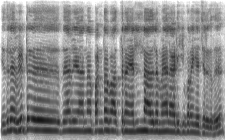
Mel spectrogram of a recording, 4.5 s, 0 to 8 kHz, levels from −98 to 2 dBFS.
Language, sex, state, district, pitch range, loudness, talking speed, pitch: Tamil, male, Tamil Nadu, Kanyakumari, 190-210 Hz, -15 LUFS, 145 wpm, 200 Hz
